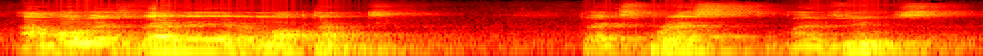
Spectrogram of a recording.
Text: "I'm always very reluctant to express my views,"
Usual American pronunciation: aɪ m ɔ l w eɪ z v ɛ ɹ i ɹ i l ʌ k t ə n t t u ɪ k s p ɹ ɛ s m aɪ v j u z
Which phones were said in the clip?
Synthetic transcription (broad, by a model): aɪ m ɔ l w eɪ z v ɛ ɹ i ɹ i l ʌ k t ə n t t u ɪ k s p ɹ ɛ s m aɪ v j u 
